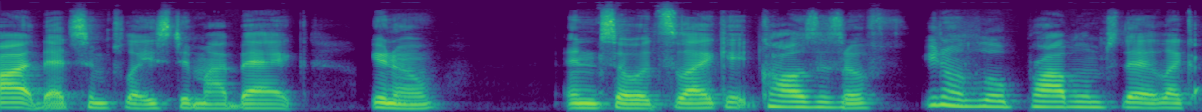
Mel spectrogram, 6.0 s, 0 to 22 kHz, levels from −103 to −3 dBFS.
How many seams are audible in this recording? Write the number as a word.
three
